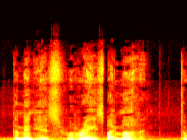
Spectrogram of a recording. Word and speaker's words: Menhirs: Alright, Camelot wants to take your Menmir away? Whatever, however you pronounce that shit.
